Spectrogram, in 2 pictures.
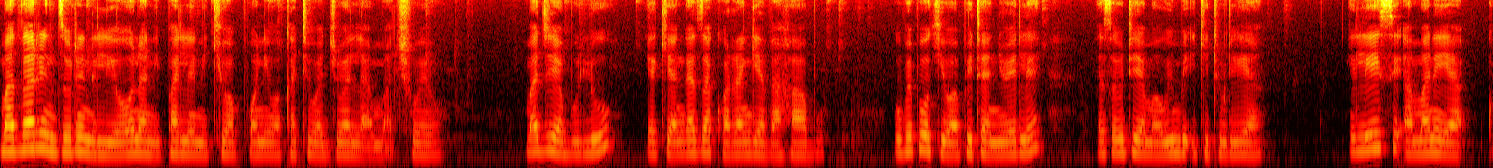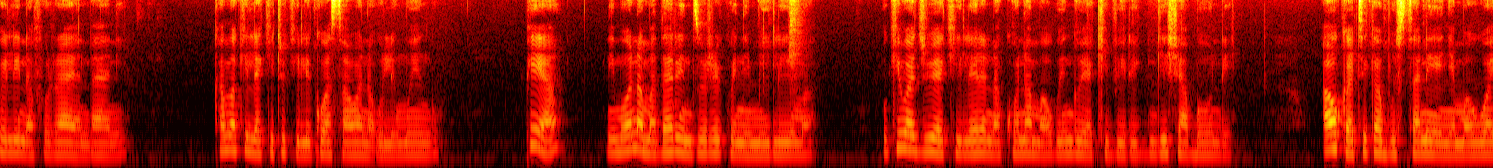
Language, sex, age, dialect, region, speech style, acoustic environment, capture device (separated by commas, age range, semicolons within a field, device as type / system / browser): Swahili, female, 25-34, Kenya - Nairobi Sheng-influenced, Kenya, relaxed; focused, nature; appliances, mobile / Linux / Chrome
